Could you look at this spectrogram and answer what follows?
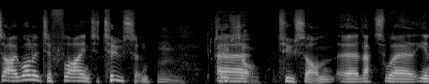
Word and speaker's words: Tucson: But it's Tucson. Yeah, that's what I said. That's what I kept saying. It's spelled T U C S O N.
